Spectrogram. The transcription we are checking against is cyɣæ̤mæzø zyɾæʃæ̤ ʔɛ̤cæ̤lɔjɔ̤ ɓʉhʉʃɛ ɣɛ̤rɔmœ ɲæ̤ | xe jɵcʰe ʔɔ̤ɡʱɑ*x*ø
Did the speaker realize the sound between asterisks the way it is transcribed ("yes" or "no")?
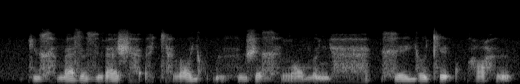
no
